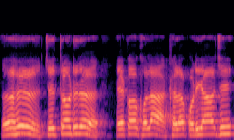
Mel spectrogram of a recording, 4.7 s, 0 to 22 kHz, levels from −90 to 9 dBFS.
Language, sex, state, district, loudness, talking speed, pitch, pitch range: Odia, male, Odisha, Nuapada, -12 LUFS, 90 wpm, 185 Hz, 175-200 Hz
